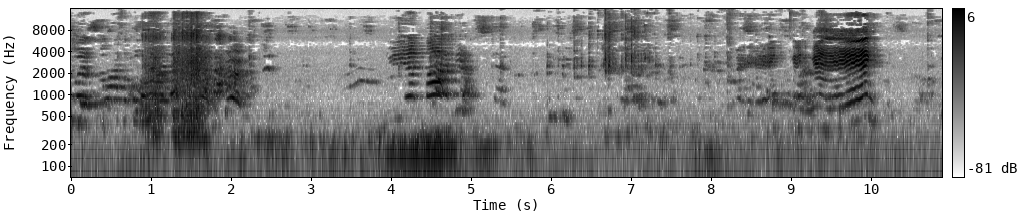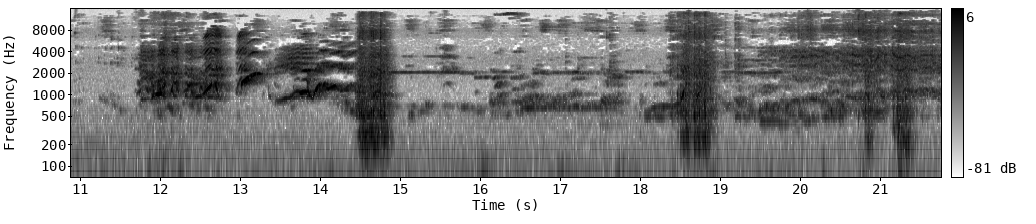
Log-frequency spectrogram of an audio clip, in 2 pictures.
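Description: Children shout and chatter nearby.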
